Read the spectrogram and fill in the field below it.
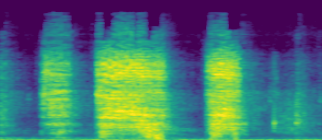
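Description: Short hissing bursts from a spray bottle misting model railway scenery, three quick pumps in under two seconds, close and fairly loud with nothing else heard.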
